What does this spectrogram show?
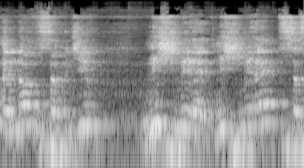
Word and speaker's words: Mishmeret: Mais dans l'explication, un ordre, ça veut dire Mishmeret. Mishmeret, ça s'écrit M-I-S-H-M-E-R-E-T.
